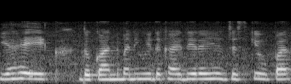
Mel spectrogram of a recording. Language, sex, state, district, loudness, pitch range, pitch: Hindi, female, Chhattisgarh, Rajnandgaon, -13 LUFS, 240-250 Hz, 245 Hz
